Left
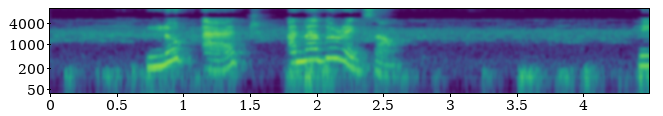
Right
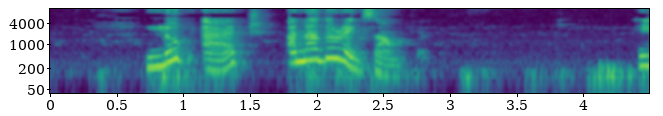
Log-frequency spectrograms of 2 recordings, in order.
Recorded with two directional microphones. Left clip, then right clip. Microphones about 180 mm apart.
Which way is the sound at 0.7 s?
55° right (ahead or behind).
